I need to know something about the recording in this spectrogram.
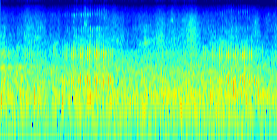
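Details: Brown-and-white stray cat in a park purring while being stroked after coming down a sloping path; a steady low rumbling purr runs throughout, swelling slightly in two louder stretches, with faint background noise.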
